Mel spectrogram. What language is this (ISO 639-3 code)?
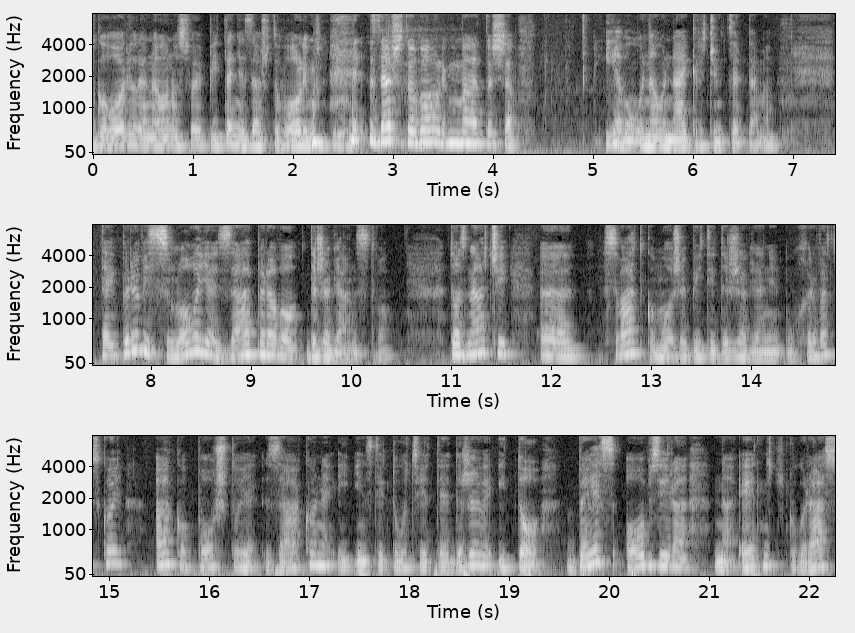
hrv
